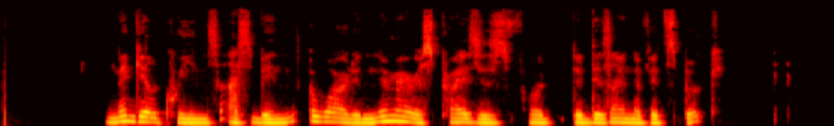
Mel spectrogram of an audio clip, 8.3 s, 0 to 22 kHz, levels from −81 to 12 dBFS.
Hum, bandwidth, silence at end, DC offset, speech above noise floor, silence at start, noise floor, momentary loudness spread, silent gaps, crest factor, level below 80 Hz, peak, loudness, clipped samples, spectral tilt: none; 16 kHz; 1.15 s; under 0.1%; 63 dB; 1.05 s; -83 dBFS; 7 LU; none; 16 dB; -56 dBFS; -6 dBFS; -21 LUFS; under 0.1%; -7 dB/octave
